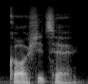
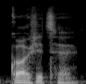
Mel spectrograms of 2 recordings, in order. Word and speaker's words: Košice: So locally, in Slovak, it's pronounced Košice. Košice.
